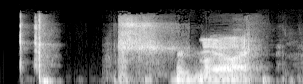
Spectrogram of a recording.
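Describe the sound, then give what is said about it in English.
Two quick sharp cracks with a brief fizz come from a bottle of beer from Norton's Brewing being opened. Casual talk follows right after. “I've been saving up a few beers for this. Crack it open, dude. Just crack it open.”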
